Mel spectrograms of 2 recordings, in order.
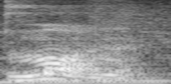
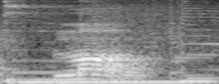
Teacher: La prima, quella senza accento, è /ˈmɔn/. La seconda, quella con l'accento, è /ˈmɔŋ/.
